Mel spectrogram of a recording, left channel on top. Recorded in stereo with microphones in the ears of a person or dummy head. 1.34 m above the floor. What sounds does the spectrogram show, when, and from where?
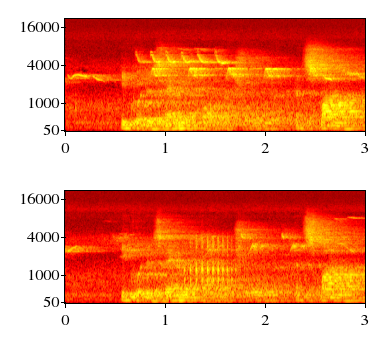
0.6 s a man speaking: 10° left (ahead or behind), 1.8 m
